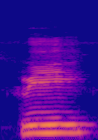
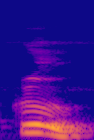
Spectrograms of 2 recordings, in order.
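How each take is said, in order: First: The syllable is said with an 'i' vowel. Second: The syllable is said with a 'u' vowel. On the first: The speaker calls it wrong. "ক্রি বলবো না" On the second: The speaker calls it right. "ক্রু বলবো"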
